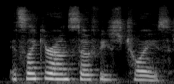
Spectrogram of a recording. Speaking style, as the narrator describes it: she sighed

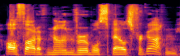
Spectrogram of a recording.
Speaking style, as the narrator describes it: he yelled

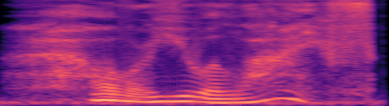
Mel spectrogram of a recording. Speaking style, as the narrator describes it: Lydia whispered

